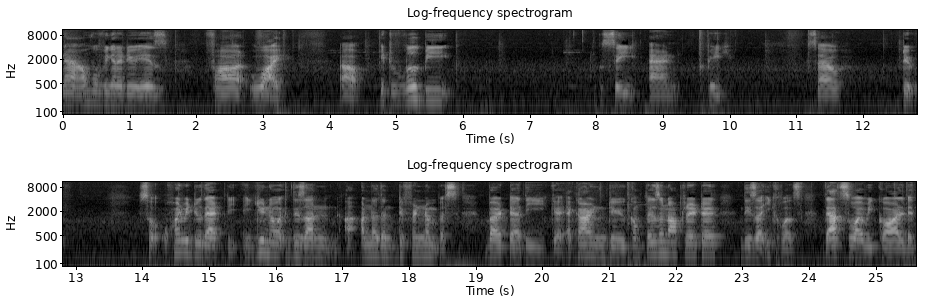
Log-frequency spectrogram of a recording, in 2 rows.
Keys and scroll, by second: 0.6-3.7 typing, 4.7 =, 8.0 super+c, 9.6 space, 9.8 super+v, 11.2 BackSpace, 12.3 2, 14.2 Up, 14.9 ;, 15.3 Down, 16.1 ;, 17.2 Down, 18.6 Return, 18.7 Return, 20.5-20.9 typing, 21.3 Return, 22.5-25.6 typing.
